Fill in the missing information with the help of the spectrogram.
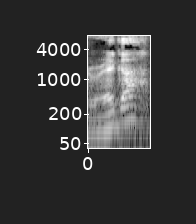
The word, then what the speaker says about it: Riga: Honestly, I like Lviv a little bit more than Riga, which rhymes with nigga.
